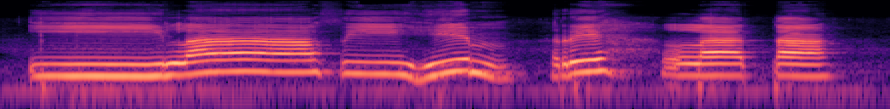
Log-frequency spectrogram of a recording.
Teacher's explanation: Waidza roahum qolu terus ada mim ketemu sama ro ilafihim rihlata. Ya, em-nya biasa aja, enggak usah ditahan. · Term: izhar syafawi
